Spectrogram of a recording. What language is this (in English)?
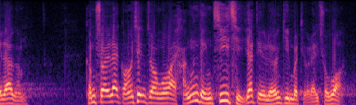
Cantonese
